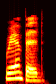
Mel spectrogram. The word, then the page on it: ramped: British English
